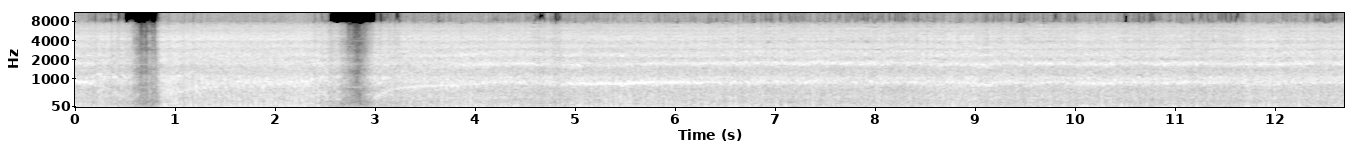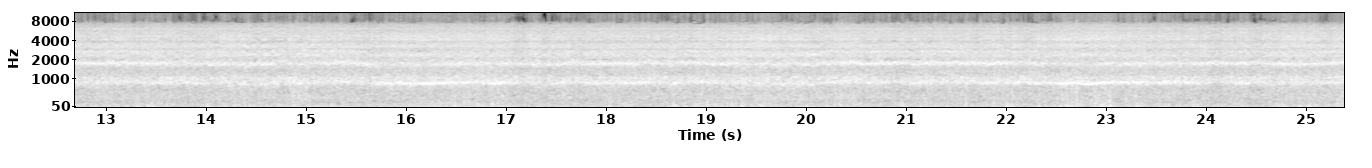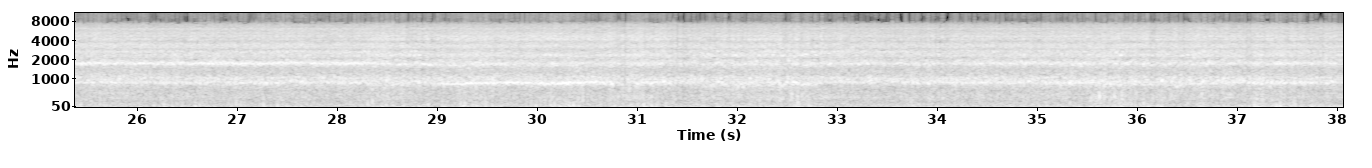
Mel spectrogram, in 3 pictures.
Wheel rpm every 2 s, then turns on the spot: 130, 140, 220, 240, 220, 230, 230, 230, 220, 230, 230, 230, 230, 230, 220, 230, 220, 230, 230.
none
